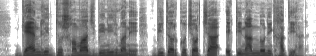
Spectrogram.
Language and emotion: Bengali, neutral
